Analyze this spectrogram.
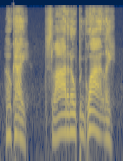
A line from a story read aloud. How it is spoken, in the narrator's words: whispered as silently as I could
